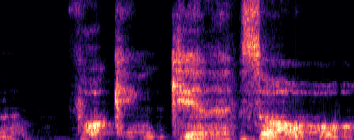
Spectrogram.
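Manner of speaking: soft, breathy, hushed half whisper. Voicing a downed soldier as he is eased to the ground: whispered a little. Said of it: "kinda whispered a little bit".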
